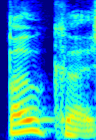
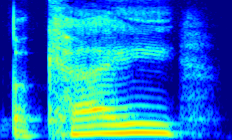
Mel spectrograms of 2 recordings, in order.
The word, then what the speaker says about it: bokeh: Some people pronounce it bouquet, but that sounds more like flowers to me, and I'm not a flowers kind of guy. So for me, it's bokeh.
